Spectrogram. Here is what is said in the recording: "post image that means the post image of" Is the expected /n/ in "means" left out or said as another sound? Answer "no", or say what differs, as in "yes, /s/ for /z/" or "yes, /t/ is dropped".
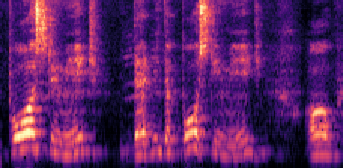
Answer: yes, /n/ is dropped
